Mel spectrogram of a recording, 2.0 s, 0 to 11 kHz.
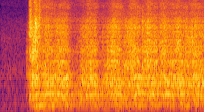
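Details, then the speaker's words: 1958 Chevrolet Bel Air 350 V8, long-sitting, hot-wired, battery sounds weak: even starter cranking about two seconds without a single firing stroke; spark tester shows nothing. No spark, crank no start. "first thing we do is test for spark because she rolled over fine that sounded decent sounded all right battery sounds weak"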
